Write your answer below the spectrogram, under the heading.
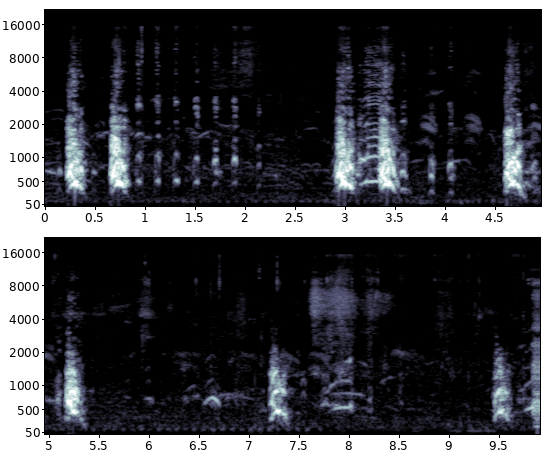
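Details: American Bully dogs in Pakistan during a fight match: loud, harsh barks, mostly in doubled bursts spaced a few seconds apart, with quieter yips and whimper-like sounds between them.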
